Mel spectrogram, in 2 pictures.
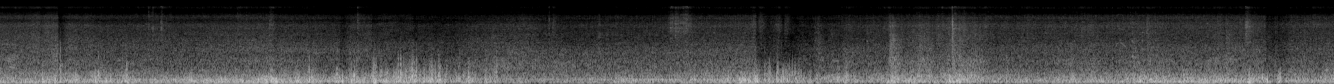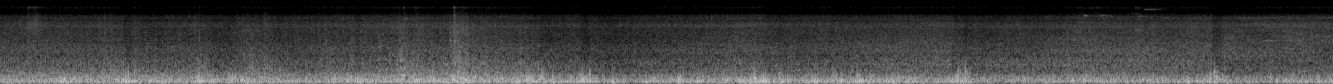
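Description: A vehicle engine hums steadily from inside while driving.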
